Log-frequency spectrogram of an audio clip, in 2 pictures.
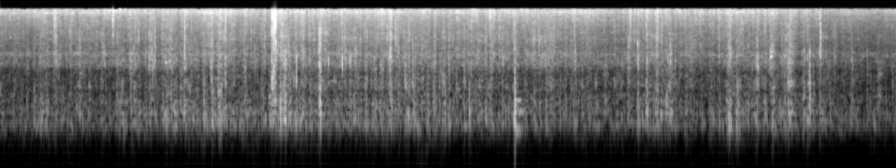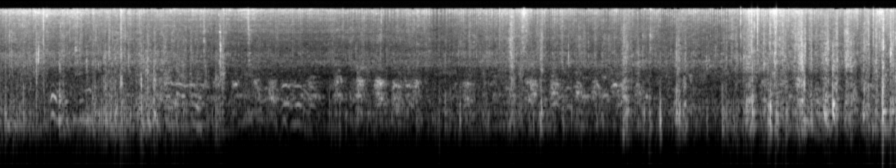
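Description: Mountain bike riding down a rough dirt trail: tyres rolling over dirt and rock and the bike rattling, with sharp knocks from bumps about four and eight seconds in.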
